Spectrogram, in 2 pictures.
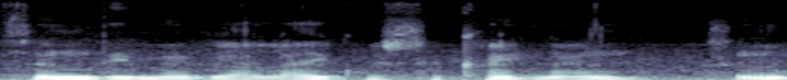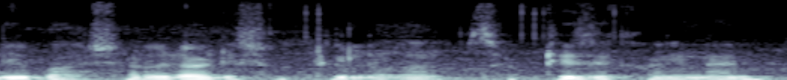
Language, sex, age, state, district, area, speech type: Sindhi, male, 30-45, Gujarat, Surat, urban, spontaneous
